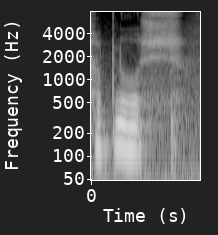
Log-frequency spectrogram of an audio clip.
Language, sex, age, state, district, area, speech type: Nepali, female, 60+, West Bengal, Jalpaiguri, rural, read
